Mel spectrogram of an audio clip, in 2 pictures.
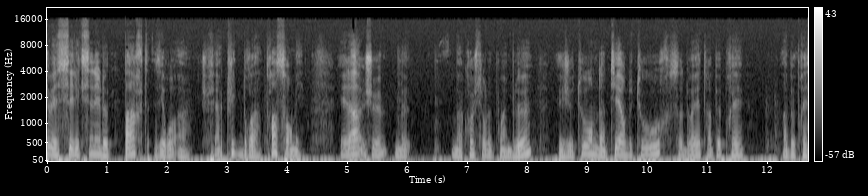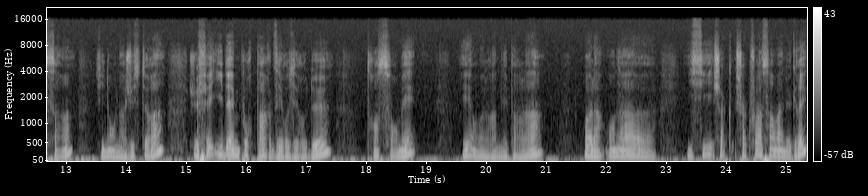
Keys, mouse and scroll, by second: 2.9 right click, 3.7 click, 5.7-12.9 drag, 13.8 click, 15.5 click, 16.2 right click, 17.6 click, 19.3-21.7 drag.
